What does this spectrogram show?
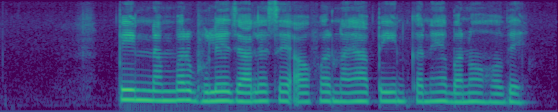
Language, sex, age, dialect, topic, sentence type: Magahi, female, 18-24, Northeastern/Surjapuri, banking, question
